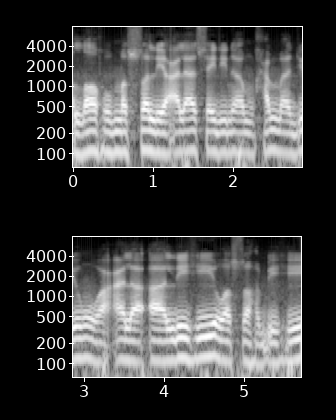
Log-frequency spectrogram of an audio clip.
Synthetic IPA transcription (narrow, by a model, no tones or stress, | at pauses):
ʔɐlːaːɦʊmːasˤɑlːiʕa̰laːsɐjɪd̪ɪnaːmʊħamːad̪wa̰ʕa̰laːʔaːlɪɦiwɐsˤɑhbɪɦi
